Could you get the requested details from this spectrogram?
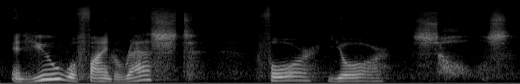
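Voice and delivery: slow, soft, lingering read; unhurried scripture reading trailing to a whisper. Shown as a demonstration. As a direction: read each phrase slowly, letting it sink in. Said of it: "I'm gonna do it a little slower".

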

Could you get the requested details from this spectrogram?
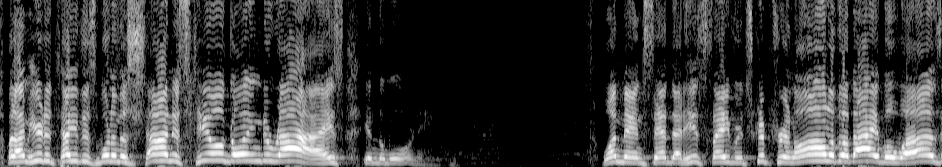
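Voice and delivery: impassioned sermon delivery; rolling pulpit cadence; preaching. Real, not acted. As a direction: preach it with driving force, stretching key words. Preaches at full force.

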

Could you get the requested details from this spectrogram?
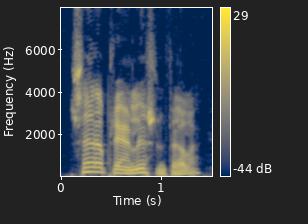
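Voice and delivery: ordinary delivery

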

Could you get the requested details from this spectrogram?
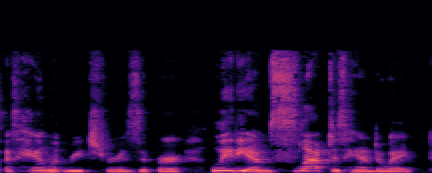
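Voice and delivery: ordinary delivery

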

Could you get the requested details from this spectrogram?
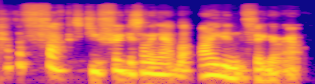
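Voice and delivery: a light imitation of furious disbelief; retold anger. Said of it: "How evolutionary is really angry".

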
